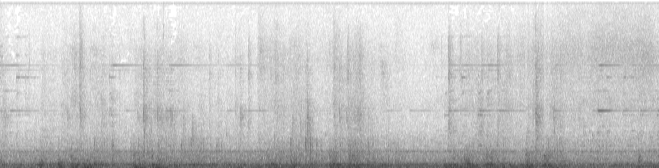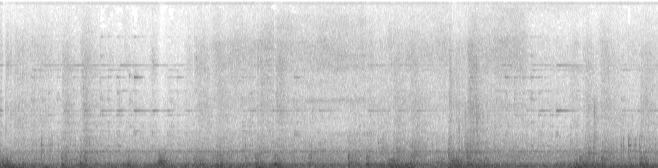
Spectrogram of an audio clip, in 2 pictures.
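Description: Suburban passenger train running at speed, heard from inside the carriage: a steady rumble of wheels on rails with a steady low hum and wheels clicking over rail joints.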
